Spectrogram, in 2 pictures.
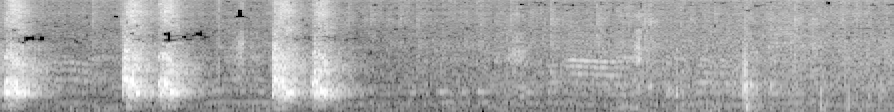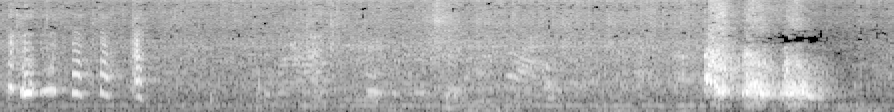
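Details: Spike, a pet American Bully, barks at his food bowl: two short, rough barks near the start and another pair near the end, with a person speaking in between.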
